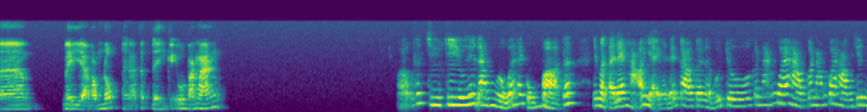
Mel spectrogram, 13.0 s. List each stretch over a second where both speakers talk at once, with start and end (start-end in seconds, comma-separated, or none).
none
